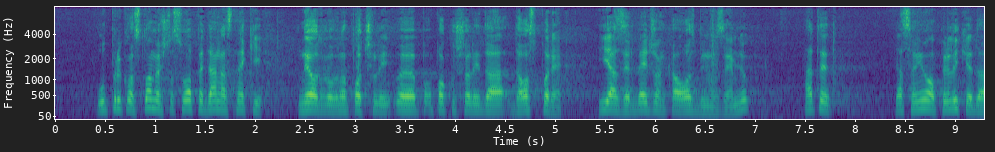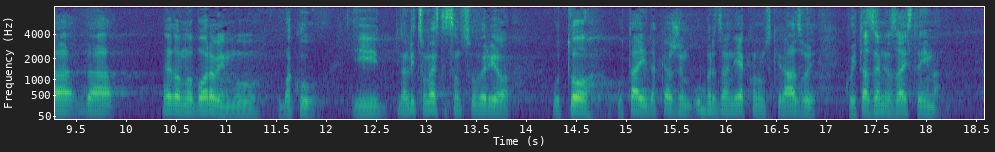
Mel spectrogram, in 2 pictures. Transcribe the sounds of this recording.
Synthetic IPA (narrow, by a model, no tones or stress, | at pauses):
upɾ̩ko̞st̪o̞me̞ʃt̪o̞suo̞pet̪d̪anasne̞ki | ne̞o̞d̪ɡoʋo̞ɾnopot͡ʃelipo̞kuʃalid̪ad̪ao̞spoɾe | iazeɾbejd͡ʒaːnkao̞o̞zbiʎnuze̞mʎu | znaːt̪e | jaːsamimaopɾiːlike̞d̪ad̪a | ne̞d̪aʋnobo̞ɾaʋimubaku | inalit̪ume̞st̪asamsuʋeɾio̞ | ut̪out̪aːjd̪akaːʒemubr̩zanie̞ko̞nomskiɾaːzʋo̞jko̞jit̪aːze̞mʎʲazaist̪aima̰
